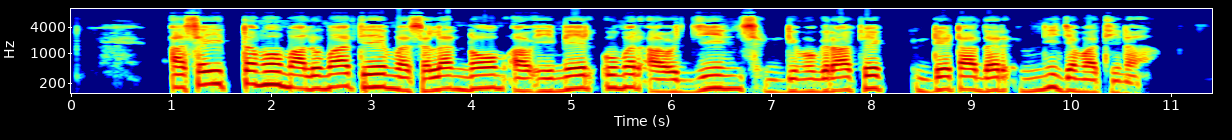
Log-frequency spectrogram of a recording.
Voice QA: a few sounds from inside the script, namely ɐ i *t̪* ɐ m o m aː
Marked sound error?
no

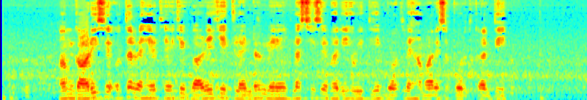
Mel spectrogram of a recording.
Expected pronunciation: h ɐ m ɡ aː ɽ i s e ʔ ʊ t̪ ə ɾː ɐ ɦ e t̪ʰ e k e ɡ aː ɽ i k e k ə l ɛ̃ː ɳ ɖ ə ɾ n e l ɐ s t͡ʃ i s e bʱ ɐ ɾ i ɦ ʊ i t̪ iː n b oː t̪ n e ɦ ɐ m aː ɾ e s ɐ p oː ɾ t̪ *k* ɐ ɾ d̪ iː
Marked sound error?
no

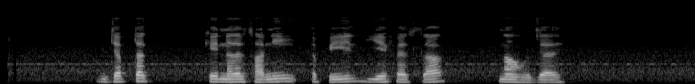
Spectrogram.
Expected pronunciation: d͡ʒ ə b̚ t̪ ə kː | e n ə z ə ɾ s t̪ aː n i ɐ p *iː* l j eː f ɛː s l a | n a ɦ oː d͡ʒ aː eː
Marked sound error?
no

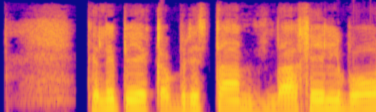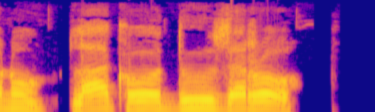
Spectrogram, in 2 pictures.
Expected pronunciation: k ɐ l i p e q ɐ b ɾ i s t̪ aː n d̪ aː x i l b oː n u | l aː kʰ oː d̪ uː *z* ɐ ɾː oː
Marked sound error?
no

